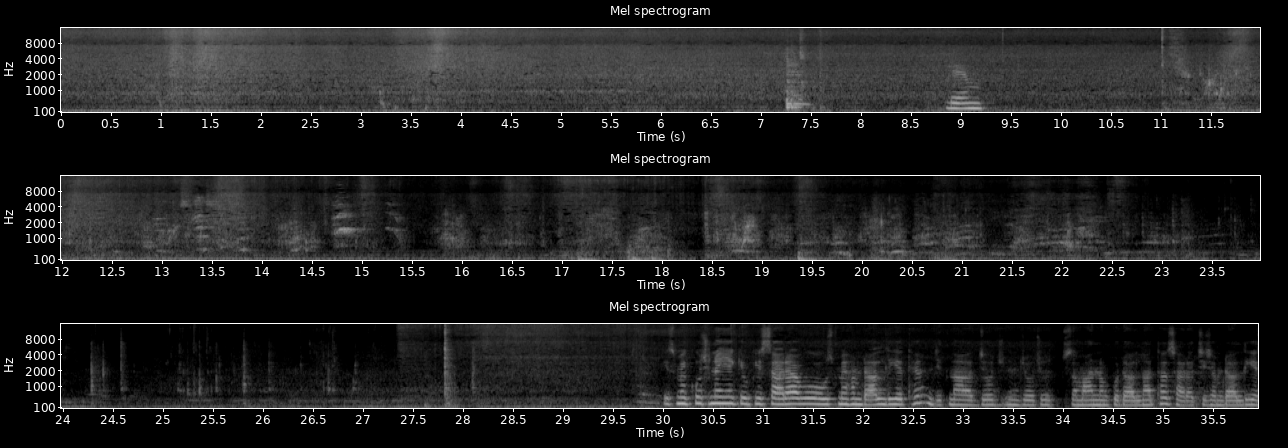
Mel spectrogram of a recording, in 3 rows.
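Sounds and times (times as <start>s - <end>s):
metal ladle scraping a pan: 11.0s - 23.4s
liquid sloshing: 11.1s - 27.3s.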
